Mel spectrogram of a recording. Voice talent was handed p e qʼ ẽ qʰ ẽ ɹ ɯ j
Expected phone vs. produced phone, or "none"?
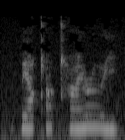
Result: none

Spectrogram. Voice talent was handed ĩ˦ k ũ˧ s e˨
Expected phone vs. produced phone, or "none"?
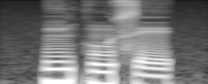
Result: none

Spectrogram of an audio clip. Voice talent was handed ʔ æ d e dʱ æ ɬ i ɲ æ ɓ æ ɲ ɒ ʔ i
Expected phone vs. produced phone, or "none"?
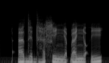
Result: none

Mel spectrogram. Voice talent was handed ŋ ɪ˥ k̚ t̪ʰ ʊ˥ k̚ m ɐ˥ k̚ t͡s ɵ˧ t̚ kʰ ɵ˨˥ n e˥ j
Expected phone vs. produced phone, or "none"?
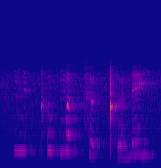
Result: none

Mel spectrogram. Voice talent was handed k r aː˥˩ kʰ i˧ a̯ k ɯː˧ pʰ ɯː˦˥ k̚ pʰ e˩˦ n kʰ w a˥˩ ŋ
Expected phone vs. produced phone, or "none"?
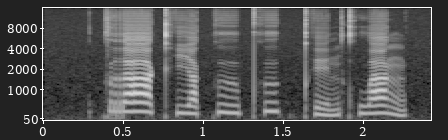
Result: none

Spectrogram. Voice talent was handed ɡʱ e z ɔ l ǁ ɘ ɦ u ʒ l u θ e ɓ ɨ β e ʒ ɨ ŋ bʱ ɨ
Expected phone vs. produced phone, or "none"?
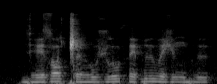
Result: none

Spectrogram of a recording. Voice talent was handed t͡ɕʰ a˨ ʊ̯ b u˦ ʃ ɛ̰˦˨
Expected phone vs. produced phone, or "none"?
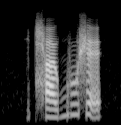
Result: none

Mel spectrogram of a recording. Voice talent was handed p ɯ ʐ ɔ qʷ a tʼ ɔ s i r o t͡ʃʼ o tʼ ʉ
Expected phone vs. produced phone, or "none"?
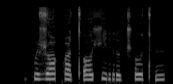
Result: s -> ʃ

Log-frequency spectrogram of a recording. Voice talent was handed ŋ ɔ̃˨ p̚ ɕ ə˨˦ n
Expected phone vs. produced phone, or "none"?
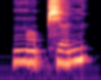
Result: none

